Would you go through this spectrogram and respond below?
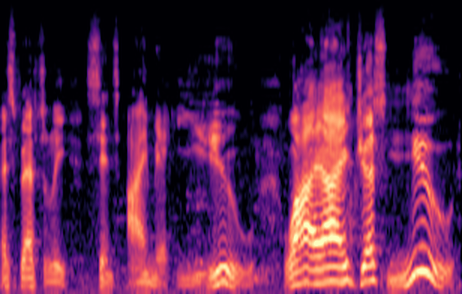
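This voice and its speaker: An actor playing a folksy, lovestruck old custodian in an old-time radio comedy. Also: male voice, on the low side, sing-song, slow pace, bright, forceful tone, heavily acted. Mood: smitten, insistent. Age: older. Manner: folksy, drawling rustic turns of phrase.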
